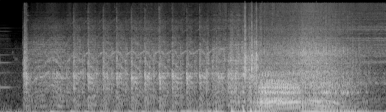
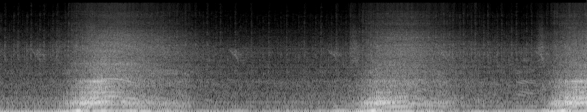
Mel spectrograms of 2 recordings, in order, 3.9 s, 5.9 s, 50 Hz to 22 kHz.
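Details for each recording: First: Crash-damaged 1999 Porsche 911 (996), not started in about 12 years, no coolant, no fuel pump, on starting fluid: steady cranking at about 3.5 beats per second, then catches and runs rough and uneven briefly. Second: Crash-damaged 1999 Porsche 911 (996) flat-six, first start in about 12 years on old gas, no coolant: three clean throttle blips rising and settling to steady idle without misses or knocks; normal revving.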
